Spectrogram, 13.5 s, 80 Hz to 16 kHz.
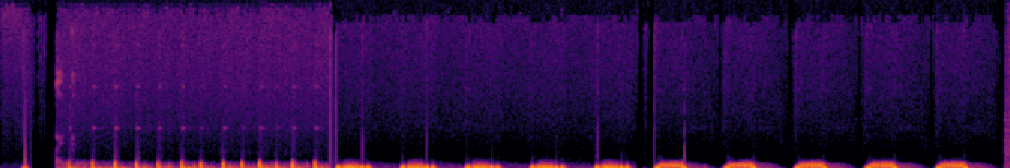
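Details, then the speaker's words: Normal heart sounds through a stethoscope, audio taken from an online source; steady low lub-dub heartbeat about 64 beats a minute. "तो चलो आज मैं तुम्हें सुनाता हूं कि रियल हार्ट बबीट कैसी सुनाई देती है।"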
